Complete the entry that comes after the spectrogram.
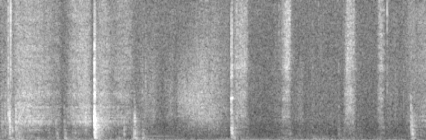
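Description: Hands rub a cloth over the reservoir lid and top of a white, hollow plastic coffee maker, making a quiet, steady scuffing. Four short, sharp taps or knocks stand out, with the plastic's hollow low body under the wiping.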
